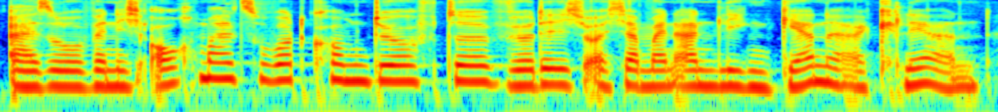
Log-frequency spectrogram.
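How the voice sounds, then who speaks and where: A woman voicing a calm, persuasive male vampire in an audio story, speaking softly and at times hushed. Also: medium pitch, normal speed, natural voice. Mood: wry.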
